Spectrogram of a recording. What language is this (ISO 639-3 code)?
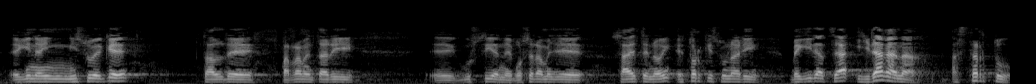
eus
